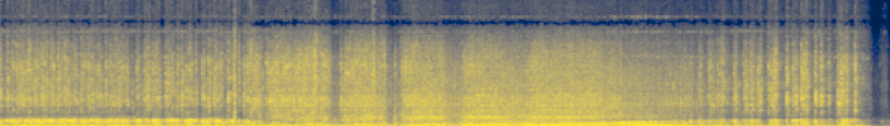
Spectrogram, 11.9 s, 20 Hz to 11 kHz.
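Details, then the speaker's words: 1973 Ford F250 with freshly installed used 360 FE V8 and Hooker headers, carburetor recently fiddled with: rough, uneven loping idle for about eleven seconds, then sags and stalls; owner suspects a bad fuel pump. "I think I have a bad fuel pump oh there it goes"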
